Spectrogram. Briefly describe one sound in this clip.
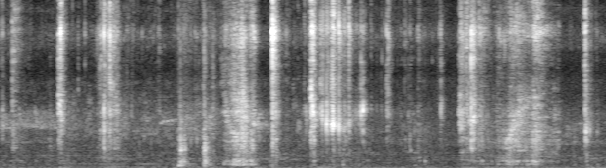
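A man slurps and chews food close by.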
